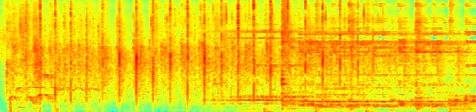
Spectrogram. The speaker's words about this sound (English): Thank you. Big round of applause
